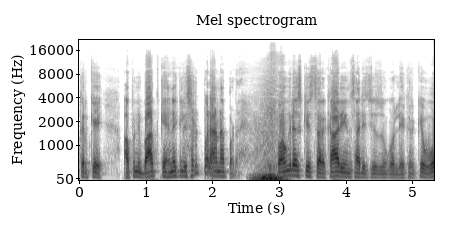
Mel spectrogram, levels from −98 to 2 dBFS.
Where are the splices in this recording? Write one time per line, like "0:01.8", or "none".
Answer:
0:02.8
